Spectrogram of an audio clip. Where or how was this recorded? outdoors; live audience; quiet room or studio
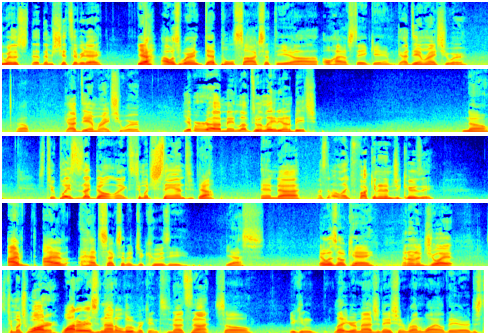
outdoors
